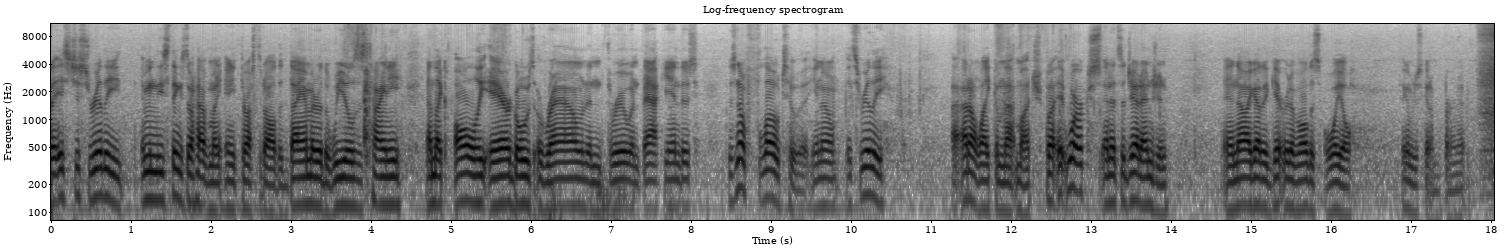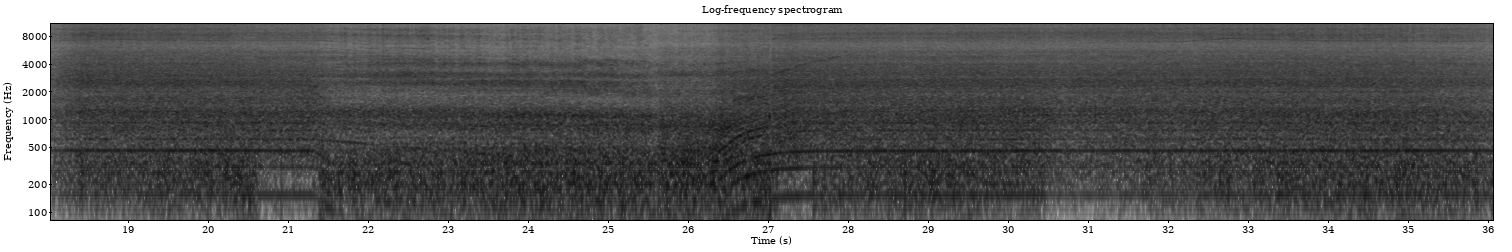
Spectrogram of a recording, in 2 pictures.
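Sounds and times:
leaf blower engine running: 17.8 - 36.0
loud rush of air: 17.8 - 36.0.

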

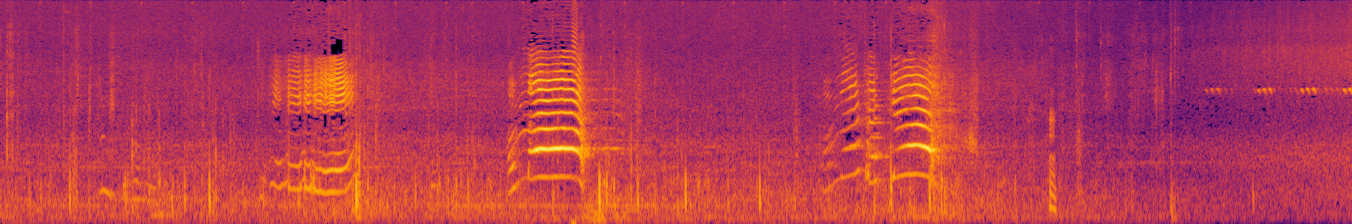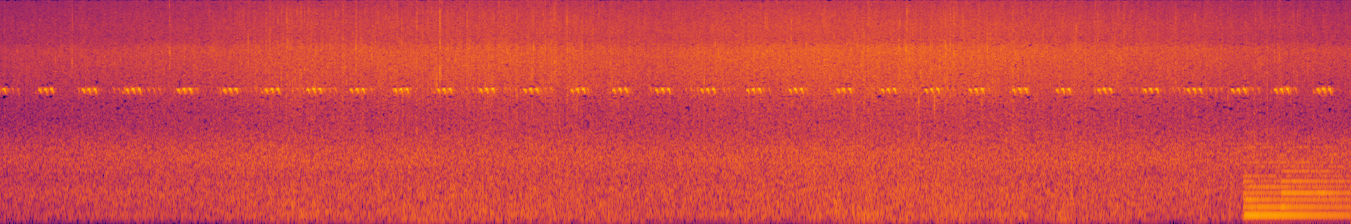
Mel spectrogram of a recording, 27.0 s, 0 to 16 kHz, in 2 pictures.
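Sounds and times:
soft outdoor hiss: 0.0 - 27.0
cricket chirping: 12.0 - 27.0.

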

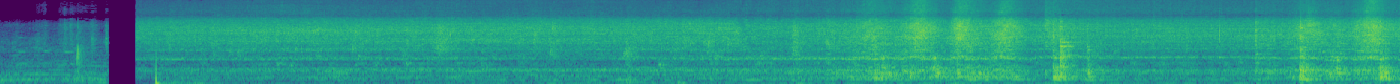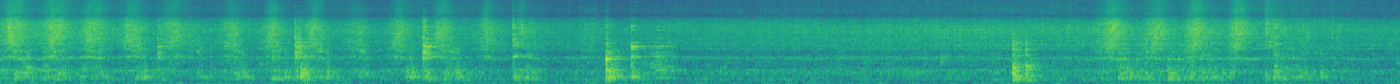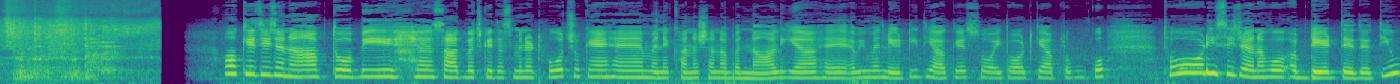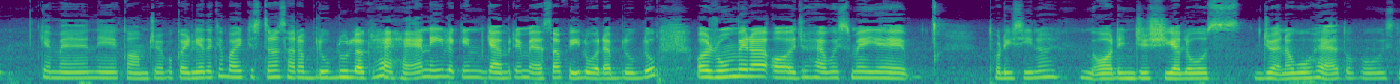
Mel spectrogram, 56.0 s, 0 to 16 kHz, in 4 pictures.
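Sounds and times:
food sizzling in oil: 1.4 - 29.6
metal spoon scraping pot: 12.9 - 19.4, 28.0 - 29.3.

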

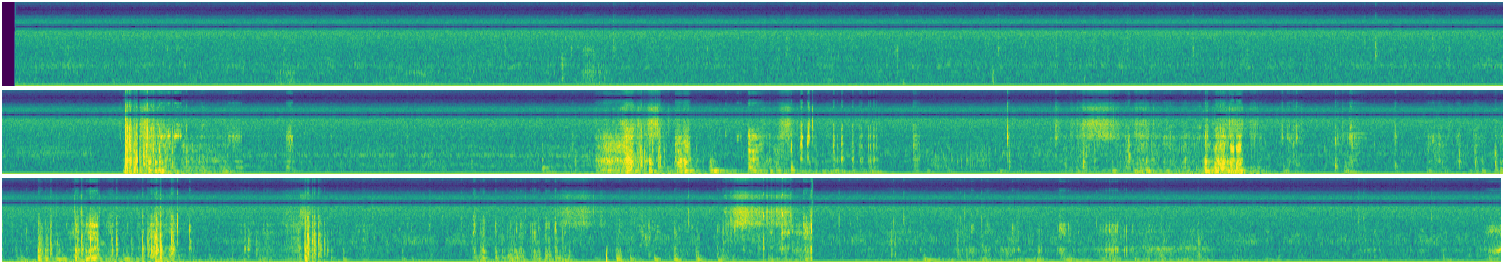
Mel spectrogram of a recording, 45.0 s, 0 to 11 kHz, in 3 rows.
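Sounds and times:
steady hiss: 0.2 - 45.0
underwater knocks and scrapes: 16.2 - 18.4, 19.0 - 43.0.

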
